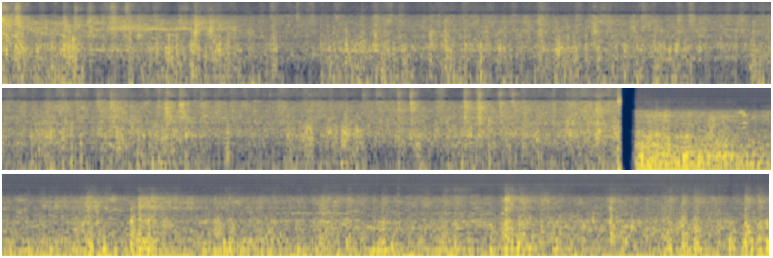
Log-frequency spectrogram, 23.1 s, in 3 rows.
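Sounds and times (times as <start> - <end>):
track clicks and clatter: 0.0 - 14.0, 14.6 - 23.0
train wheels rumbling on rail: 0.0 - 23.0.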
